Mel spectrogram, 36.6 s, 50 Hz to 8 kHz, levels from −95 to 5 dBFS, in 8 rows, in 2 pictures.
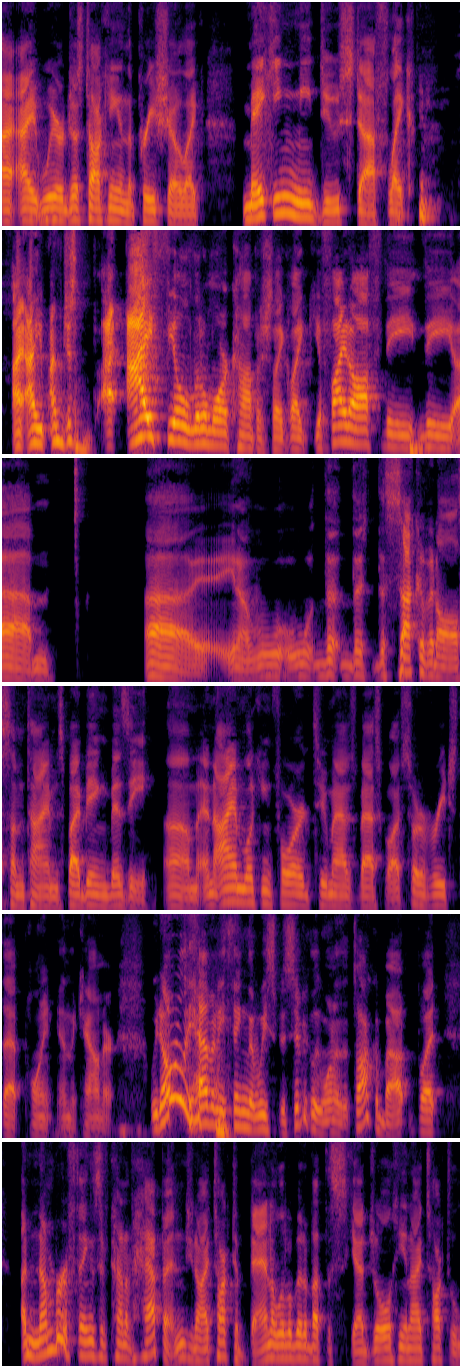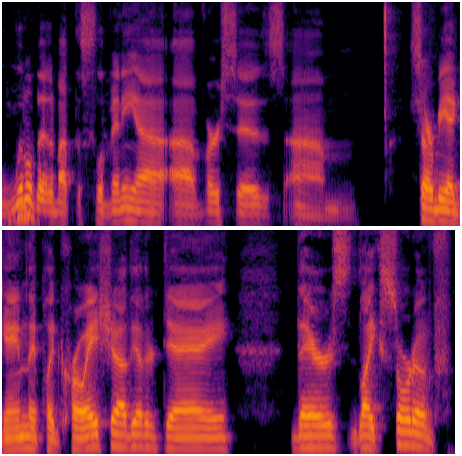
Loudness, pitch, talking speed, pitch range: -24 LUFS, 110 Hz, 205 wpm, 100-130 Hz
